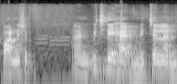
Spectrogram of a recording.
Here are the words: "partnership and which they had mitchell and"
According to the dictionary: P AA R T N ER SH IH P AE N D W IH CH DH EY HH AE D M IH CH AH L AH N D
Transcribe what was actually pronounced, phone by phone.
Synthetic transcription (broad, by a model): P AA R T N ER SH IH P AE N D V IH CH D EY HH AE D M IH CH AH L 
